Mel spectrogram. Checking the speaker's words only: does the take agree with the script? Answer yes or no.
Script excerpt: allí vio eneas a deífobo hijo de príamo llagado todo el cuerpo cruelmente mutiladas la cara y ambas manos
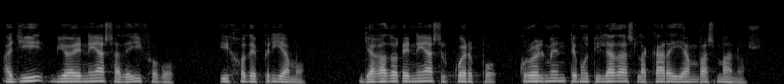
no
